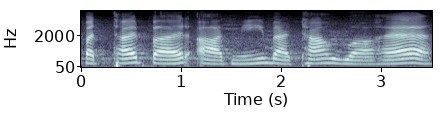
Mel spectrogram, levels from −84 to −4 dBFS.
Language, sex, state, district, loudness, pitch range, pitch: Hindi, female, Punjab, Pathankot, -14 LUFS, 195-235 Hz, 220 Hz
